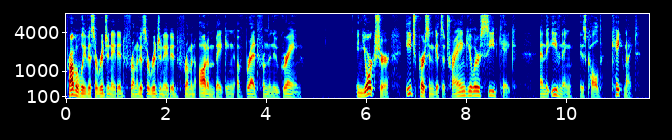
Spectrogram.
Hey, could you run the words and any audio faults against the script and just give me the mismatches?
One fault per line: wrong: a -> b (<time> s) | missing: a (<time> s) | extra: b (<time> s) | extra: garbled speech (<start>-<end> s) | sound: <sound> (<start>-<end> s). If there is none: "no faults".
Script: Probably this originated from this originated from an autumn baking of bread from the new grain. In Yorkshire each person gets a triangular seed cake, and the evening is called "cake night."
no faults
